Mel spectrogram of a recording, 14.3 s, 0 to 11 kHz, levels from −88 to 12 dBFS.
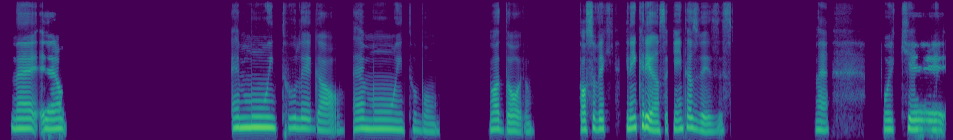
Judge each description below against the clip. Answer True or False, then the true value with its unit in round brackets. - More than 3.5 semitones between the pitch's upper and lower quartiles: False (2.7 semitones)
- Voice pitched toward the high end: False (180 Hz)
